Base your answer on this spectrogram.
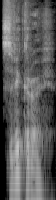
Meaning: the mother of one's husband; mother-in-law
- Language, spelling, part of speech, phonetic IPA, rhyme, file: Russian, свекровь, noun, [svʲɪˈkrofʲ], -ofʲ, Ru-свекровь.ogg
